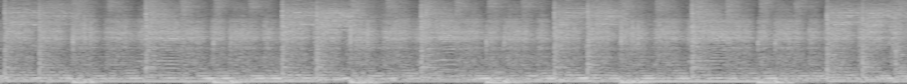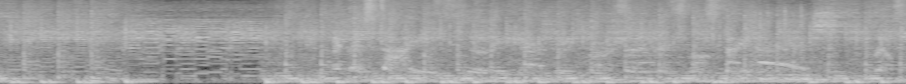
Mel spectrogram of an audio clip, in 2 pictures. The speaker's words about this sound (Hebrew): ועכשיו אנחנו עוברים לתחום הטרש מטאל, להקה שמעולם לא ניגענו, פחות מוכרת.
